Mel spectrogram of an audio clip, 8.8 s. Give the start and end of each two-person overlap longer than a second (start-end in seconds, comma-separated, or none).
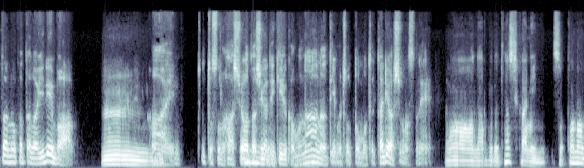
3.4-4.8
